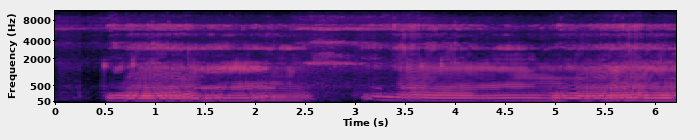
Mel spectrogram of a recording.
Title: BORING WALKING VIDEOS "Dahmer Snores"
